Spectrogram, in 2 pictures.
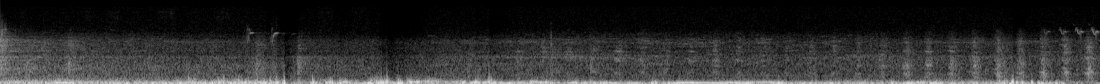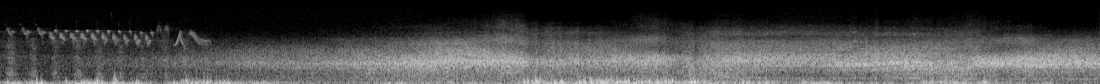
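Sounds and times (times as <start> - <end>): train rumbling: 0.0 - 22.0
wheels clicking over rail joints: 4.7 - 13.8.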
